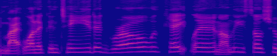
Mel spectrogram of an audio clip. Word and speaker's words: Gro: So my Instagram is Grow with Kaitlyn, but it's spelled GRO and then with Kaitlyn with a K.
